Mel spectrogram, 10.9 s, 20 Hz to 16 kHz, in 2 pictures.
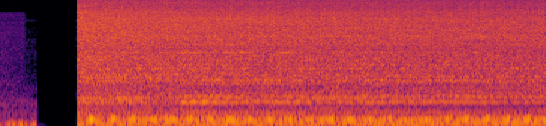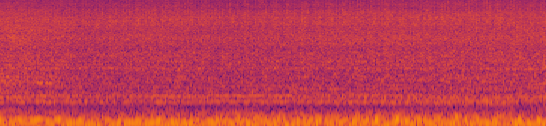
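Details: Boat with MerCruiser Bravo 3 drive, just after power steering cylinder replacement, engine started to circulate steering pump oil: steady low idle with an even rumble and no knocks or squeals; normal idle.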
